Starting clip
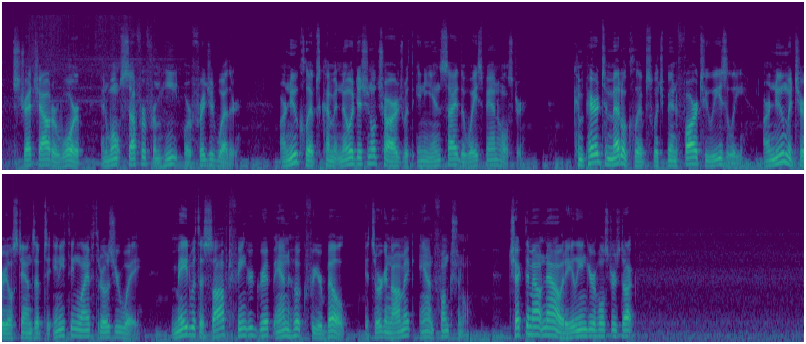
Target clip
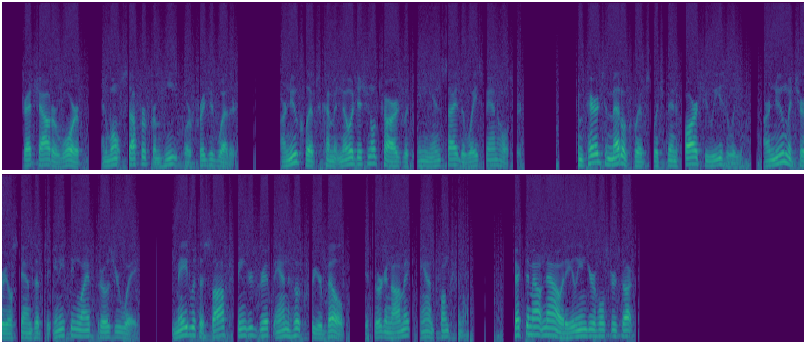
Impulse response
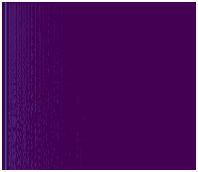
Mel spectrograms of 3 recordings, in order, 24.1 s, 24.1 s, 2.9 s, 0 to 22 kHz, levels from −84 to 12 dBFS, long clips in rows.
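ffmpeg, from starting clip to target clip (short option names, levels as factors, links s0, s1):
-af "lowpass=1400,agate=range=0.282:threshold=0.00631:ratio=16:detection=peak,acrusher=bits=7:mix=0:aa=0.000001"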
